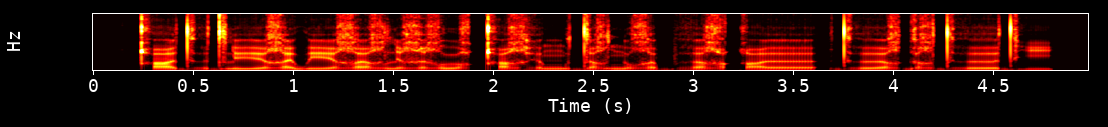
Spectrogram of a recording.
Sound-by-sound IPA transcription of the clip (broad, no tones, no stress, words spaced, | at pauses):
qʰɜdʱəd lɪːʁɛweː ʁɜʁliʁiʁuːʁ qʰɪʁɦɛŋʷɪ dɐʁnuʁə bʱɐʁəqɜː | dʱəːʁɡəʁ dʱəːdʱi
